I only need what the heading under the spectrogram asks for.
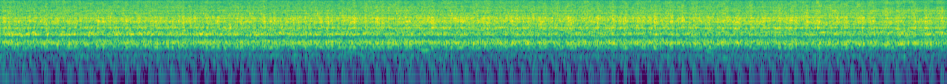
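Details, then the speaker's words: Honda Beat LED scooter with rough CVT, tested after reassembly: coarse, uneven rattling drone from the belt drive at about two pulses a second at idle. "suaranya kasar seperti ini kita kasih Sabun Colek"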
